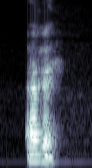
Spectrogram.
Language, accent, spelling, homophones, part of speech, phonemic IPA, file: French, Canada, arrêts, arrêt, noun, /a.ʁɛ/, LL-Q150 (fra)-arrêts.wav
- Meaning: plural of arrêt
